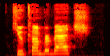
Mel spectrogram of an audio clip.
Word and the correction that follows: Cumberbatch: Cumberbatch. Yeah.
